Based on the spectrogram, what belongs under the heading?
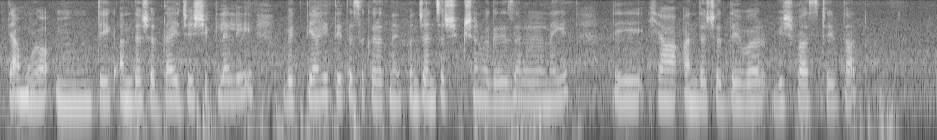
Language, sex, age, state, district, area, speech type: Marathi, female, 18-30, Maharashtra, Beed, urban, spontaneous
